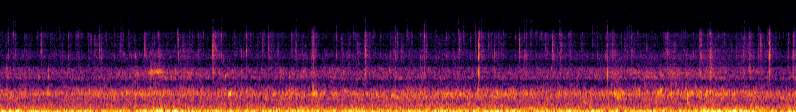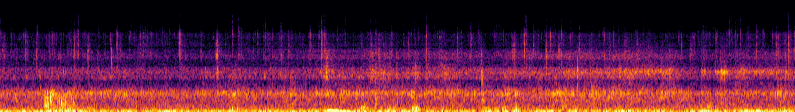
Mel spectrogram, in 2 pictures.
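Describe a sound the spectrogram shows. Water hisses and rumbles in a steady, muffled underwater hush.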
